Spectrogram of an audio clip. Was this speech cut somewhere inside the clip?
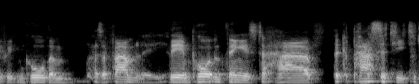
no; 0 cuts

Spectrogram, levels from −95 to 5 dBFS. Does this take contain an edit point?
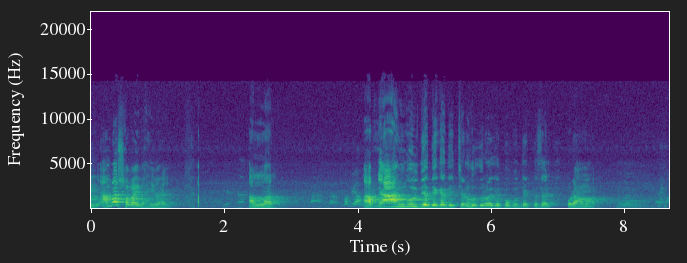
yes; 1 cut; at 1.4 s

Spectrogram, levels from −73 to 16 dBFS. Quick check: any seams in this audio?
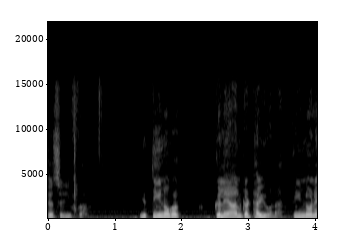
no; 0 cuts

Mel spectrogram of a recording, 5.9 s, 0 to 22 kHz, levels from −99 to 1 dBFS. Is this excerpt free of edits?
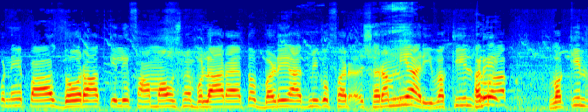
yes; 0 cuts

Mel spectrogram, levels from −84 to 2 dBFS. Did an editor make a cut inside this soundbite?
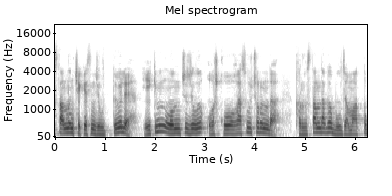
yes; 1 cut; at 1.6 s

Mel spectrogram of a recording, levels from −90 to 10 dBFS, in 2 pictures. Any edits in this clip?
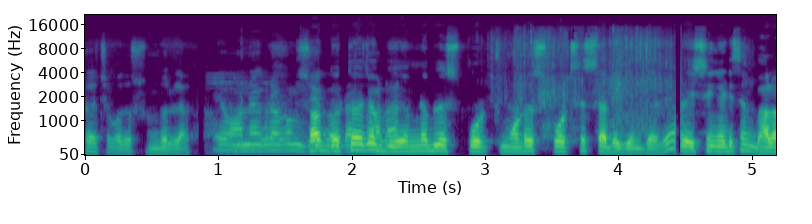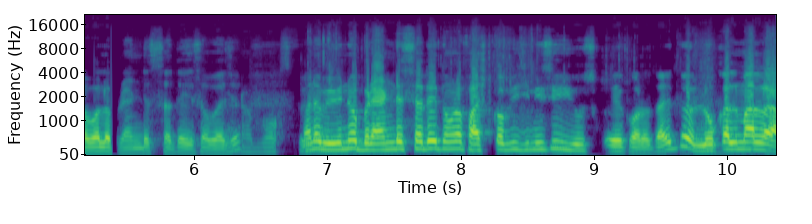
yes; 2 cuts; at 0.9 s, 5.4 s

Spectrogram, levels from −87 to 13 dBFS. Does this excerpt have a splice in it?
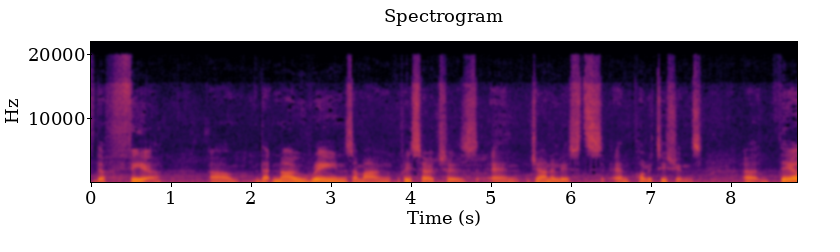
no; 0 cuts

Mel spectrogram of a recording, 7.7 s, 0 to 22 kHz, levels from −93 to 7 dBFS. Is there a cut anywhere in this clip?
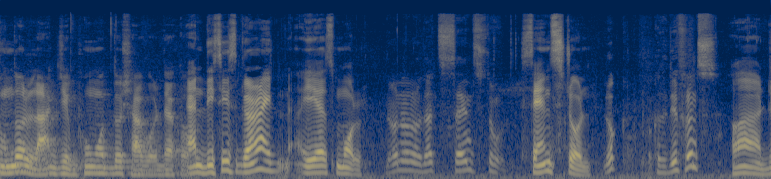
yes; 1 cut; at 1.8 s

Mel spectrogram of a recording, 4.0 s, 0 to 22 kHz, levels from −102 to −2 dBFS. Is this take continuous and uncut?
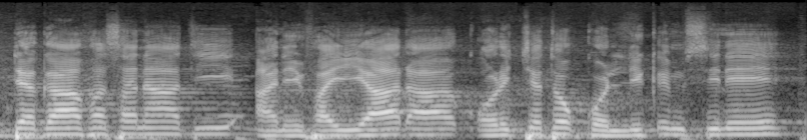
yes; 0 cuts

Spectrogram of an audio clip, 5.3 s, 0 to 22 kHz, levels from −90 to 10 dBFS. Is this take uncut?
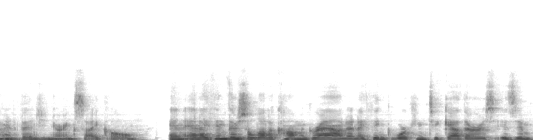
yes; 0 cuts

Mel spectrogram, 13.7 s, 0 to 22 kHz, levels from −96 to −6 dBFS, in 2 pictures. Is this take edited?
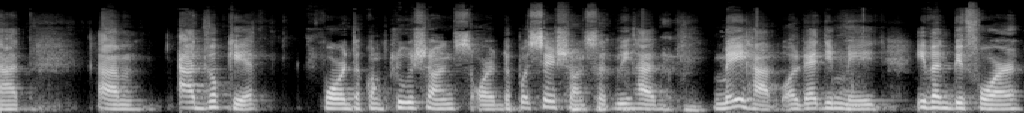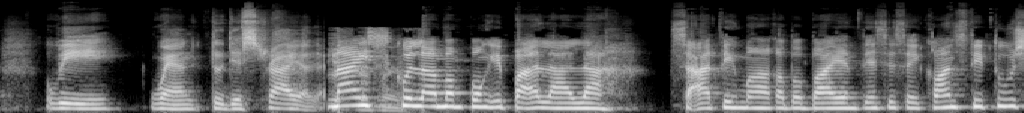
yes; 1 cut; at 9.0 s

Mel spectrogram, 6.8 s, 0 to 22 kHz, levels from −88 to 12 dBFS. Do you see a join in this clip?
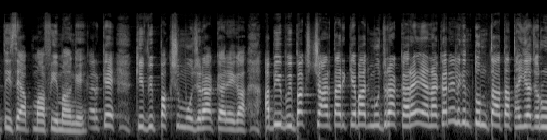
yes; 1 cut; at 1.2 s

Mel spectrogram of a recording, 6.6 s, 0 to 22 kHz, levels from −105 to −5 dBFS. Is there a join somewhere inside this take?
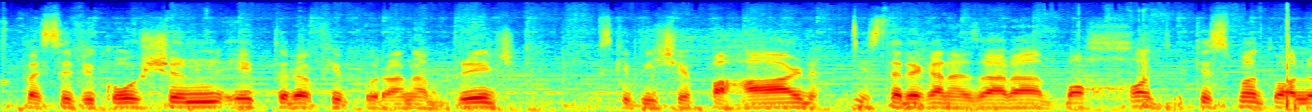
no; 0 cuts

